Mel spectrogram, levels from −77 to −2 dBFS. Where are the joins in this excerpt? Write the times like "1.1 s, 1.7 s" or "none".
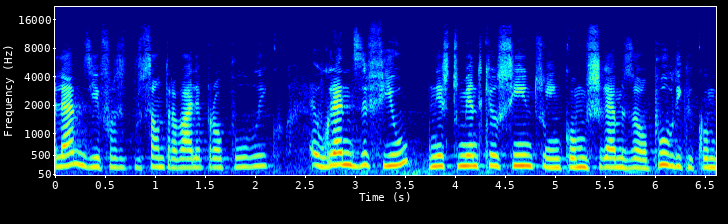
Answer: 2.4 s, 4.9 s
